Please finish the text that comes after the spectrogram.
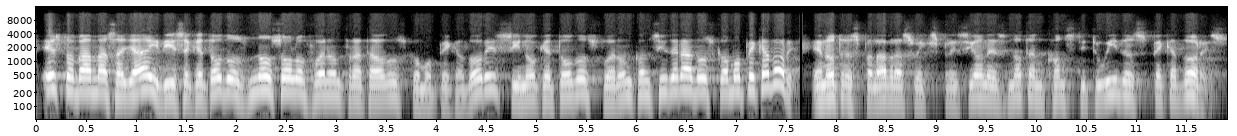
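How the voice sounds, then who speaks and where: A man's voice: on the high side, lively intonation, normal speed, few pauses. A man reading a sermon aloud in an earnest, explanatory way, stressing key words. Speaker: audiobook reader of a sermon. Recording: tinny phone-like audio.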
